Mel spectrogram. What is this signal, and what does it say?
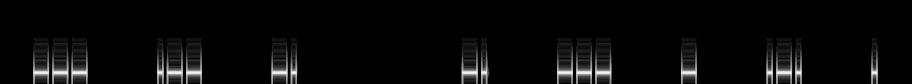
Morse code, heard as a keyed tone, about 25 wpm, spaced as for 10 wpm, 550 Hz. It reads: OWN NOTRE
